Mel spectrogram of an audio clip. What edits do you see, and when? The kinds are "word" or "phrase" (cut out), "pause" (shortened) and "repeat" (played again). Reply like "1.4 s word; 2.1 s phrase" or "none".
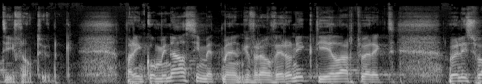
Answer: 2.4 s word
